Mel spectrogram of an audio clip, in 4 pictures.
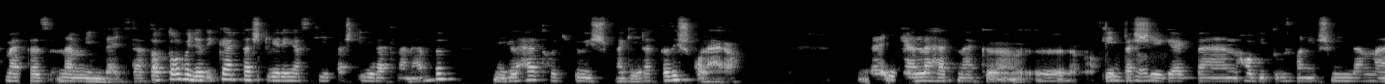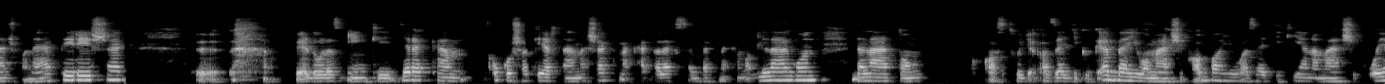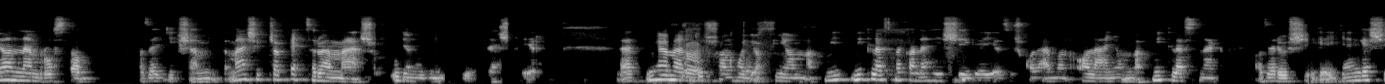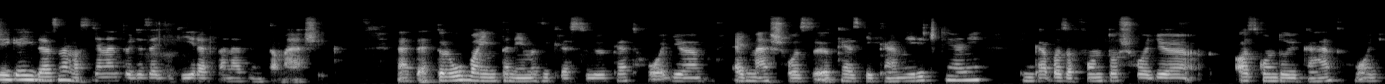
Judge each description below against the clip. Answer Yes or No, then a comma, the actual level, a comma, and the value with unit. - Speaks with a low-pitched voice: No, medium, 165 Hz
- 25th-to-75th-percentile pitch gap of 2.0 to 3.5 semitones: No, average, 4.5 semitones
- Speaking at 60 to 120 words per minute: No, average, 135 wpm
